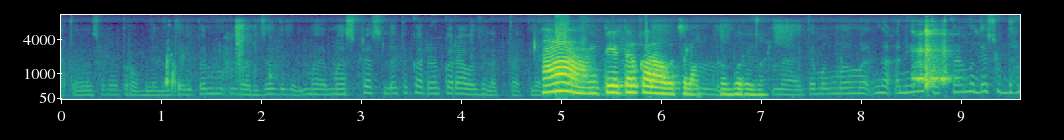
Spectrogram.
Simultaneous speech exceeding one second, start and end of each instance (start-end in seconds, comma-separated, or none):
none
